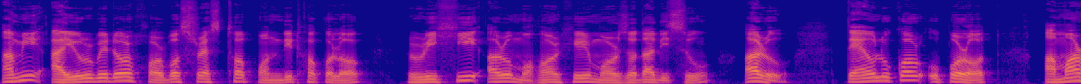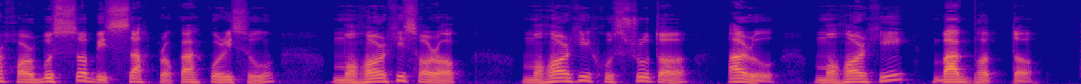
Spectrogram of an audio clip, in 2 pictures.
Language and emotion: Assamese, neutral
